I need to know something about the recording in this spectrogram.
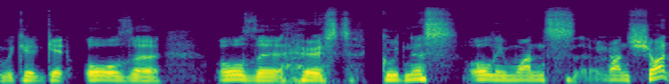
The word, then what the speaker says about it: Hirst: You can just Google the Hirst Brothers. It is spelt Hirst, H-I-R-S-T. It's like first, but with an H.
